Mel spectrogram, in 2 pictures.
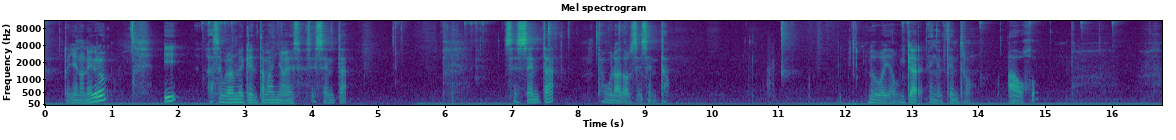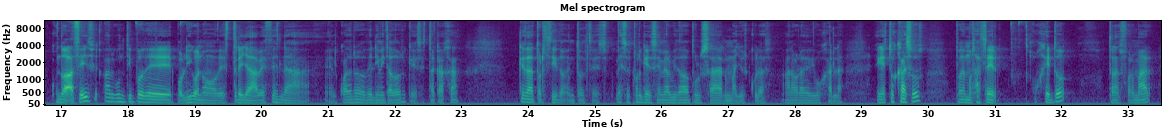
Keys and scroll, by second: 3.9 0, 4.1 Tab, 5.3 Tab, 7.1-9.1 typing, 11.0 Return.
